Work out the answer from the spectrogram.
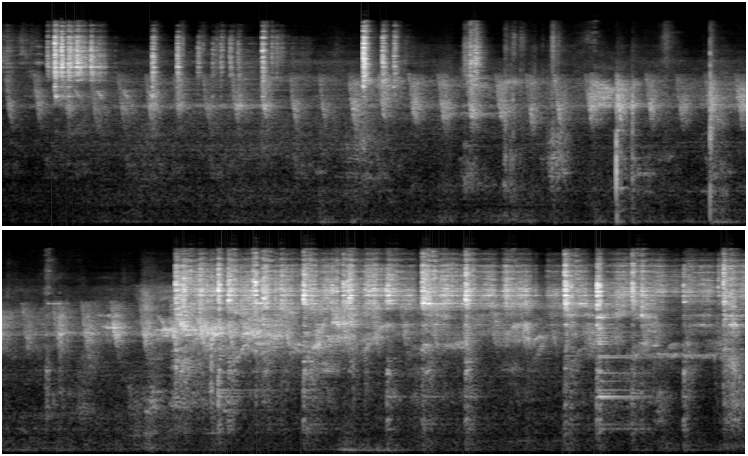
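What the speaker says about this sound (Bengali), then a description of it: "প্রথমে আমি গোটা শুকনো লঙ্কা আর গোটা গোলমরিচগুলো দিয়েছি, কারণ এগুলো ভাজতে একটু বেশি সময় লাগে।" Whole dried red chillies and black peppercorns dry-roasting in a lightly heated wok, with steady metallic stirring clatter and scraping, busiest in the second half, while birds chirp throughout in the background.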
